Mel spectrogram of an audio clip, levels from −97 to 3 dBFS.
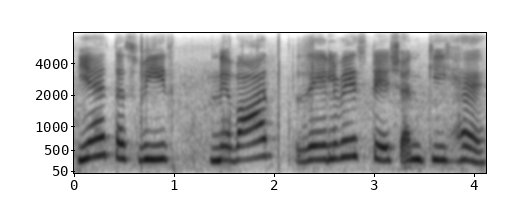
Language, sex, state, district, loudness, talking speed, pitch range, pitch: Hindi, female, Madhya Pradesh, Katni, -12 LUFS, 100 wpm, 285-325 Hz, 300 Hz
